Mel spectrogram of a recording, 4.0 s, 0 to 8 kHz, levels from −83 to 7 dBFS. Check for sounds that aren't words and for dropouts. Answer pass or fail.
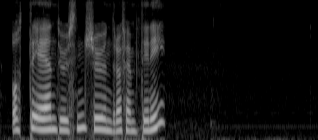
pass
